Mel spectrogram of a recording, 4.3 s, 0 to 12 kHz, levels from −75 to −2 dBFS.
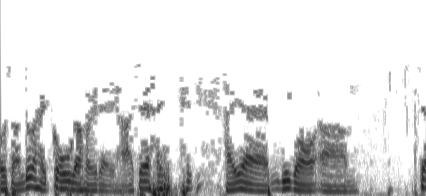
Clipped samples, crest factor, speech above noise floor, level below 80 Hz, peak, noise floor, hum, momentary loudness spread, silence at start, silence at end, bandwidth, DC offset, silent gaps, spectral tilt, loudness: under 0.1%; 14 dB; 21 dB; -28 dBFS; -4 dBFS; -38 dBFS; none; 9 LU; 0 s; 0 s; 3.9 kHz; under 0.1%; none; -14 dB/octave; -18 LUFS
